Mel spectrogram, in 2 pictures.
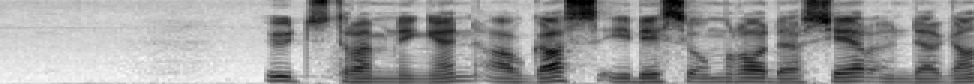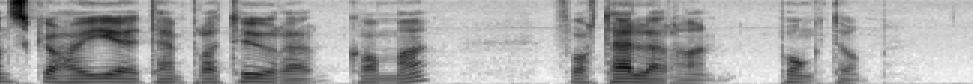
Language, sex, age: Norwegian, male, 42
